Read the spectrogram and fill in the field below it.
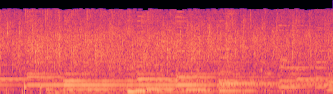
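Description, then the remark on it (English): A church audience claps steadily and densely for several seconds, the crowd applause mixed with sustained, held musical tones underneath. No one speaks over it. “Church, let's give a great clap, shall we?”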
